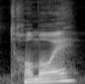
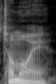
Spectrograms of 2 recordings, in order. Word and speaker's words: Tomoe: Okay, I think it's pronounced Tomoe. There is like a third syllable there.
